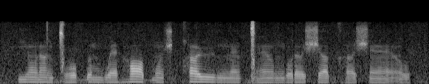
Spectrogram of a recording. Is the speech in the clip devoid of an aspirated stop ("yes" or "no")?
no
